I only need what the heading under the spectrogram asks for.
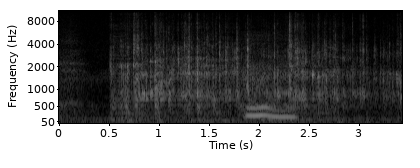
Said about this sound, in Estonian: see on üks ilusamaid helisid. pühalik hetk, segatakse jääkubikuid. laste naer on ilus, siis see on ka väga ilus no ma eelistaksin isiklikult seda heli praegu, mida ma kuulen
